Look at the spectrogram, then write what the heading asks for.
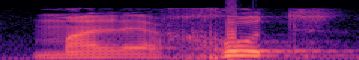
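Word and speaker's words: מלכות: Esa es la e mal jut malut se pronuncia con la J bien raspada malut esta O podría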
